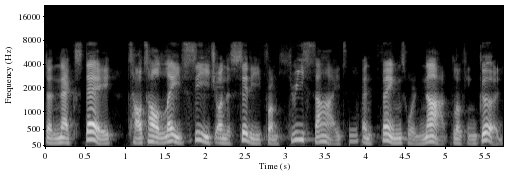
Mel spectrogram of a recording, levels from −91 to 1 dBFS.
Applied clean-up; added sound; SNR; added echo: neural mask model Resemble Enhance denoiser.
